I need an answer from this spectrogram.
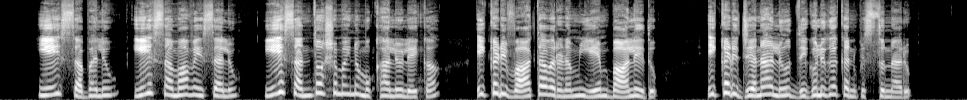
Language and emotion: Telugu, sad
